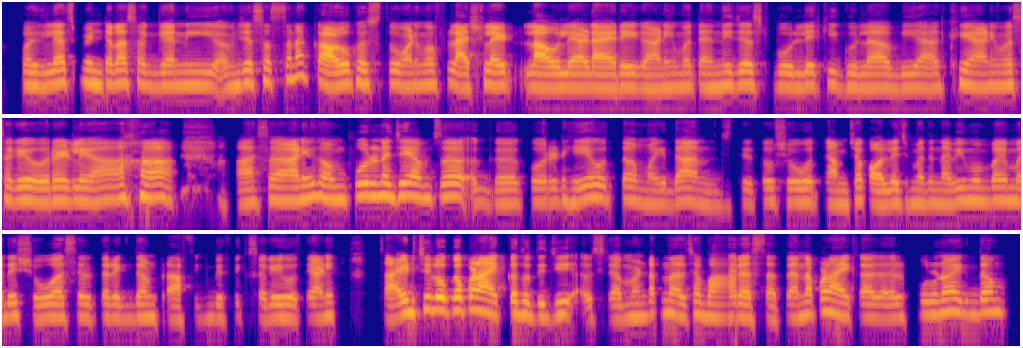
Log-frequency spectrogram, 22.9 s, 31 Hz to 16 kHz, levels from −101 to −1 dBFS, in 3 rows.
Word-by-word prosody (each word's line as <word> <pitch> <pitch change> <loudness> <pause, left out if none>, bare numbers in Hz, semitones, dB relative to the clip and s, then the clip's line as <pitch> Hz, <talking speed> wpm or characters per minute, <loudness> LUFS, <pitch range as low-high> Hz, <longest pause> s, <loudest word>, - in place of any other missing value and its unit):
पहिल्याच 165 +3 0
मिनिटाला 180 0 +3
सगळ्यांनी 160 -1 -1
अ, - - -2
म्हणजे 155 +6 -4
असं 180 +2 -4
असतं 190 +5 -8
ना, 260 - 0
काळोख 165 +4 +6
असतो 175 0 -5
आणि 160 0 -1
मग 165 +1 -4
फ्लॅशलाईट 160 +3 +4 0.2
लावल्या 150 0 +6
डायरेक्ट. 145 0 +3
आणि 140 +1 -1
मग 155 +1 -6
त्यांनी 150 +2 -4
जस्ट 170 0 -2
बोलले, 155 0 -3
की 165 +1 -10
गुलाबी 145 -1 -4
आँखें 150 +5 -4
आणि 150 +1 0
मग 160 +1 -6
सगळे 170 0 0
ओरडले 165 0 +2
आहां! 195 +4 +1 0.6
असं. 155 +3 -7
आणि 170 +3 +3
संपूर्ण 205 +3 0
जे 215 0 +3
आमचं 195 -6 -1
ग 145 0 -5
कोरडं 160 +1 -7
हे 155 +3 -4
होतं 180 -3 -5
मैदान 145 -1 -3
जिथे 130 +4 -16
तो 160 - -6
शो 155 0 -6
होता, 155 -2 -4
आमच्या 145 +4 -4
कॉलेजमध्ये, 145 +1 -3
नवी 145 +2 -5
मुंबईमध्ये 170 0 -3
शो 155 0 -6
असेल 160 0 -7
तर 165 - -2
एकदम 160 +1 -3
ट्रॅफिक-बिफिक 150 +3 -8
सगळे 160 +2 -3
होते. 155 0 -3
आणि 160 +3 +2 0.4
साईडचे 200 +10 +4
लोकंपण 235 0 +7
ऐकत 190 -2 +7
होती 165 -3 -3
जी 185 +2 -1
असं 145 +1 -6
म्हणतात 165 +4 -5
ना, 195 - -1
त्याच्या 175 +2 -2
बाहेर 165 +1 -1
असतात, 150 -2 -4
त्यांना 160 +3 +1
पण 220 - +2
ऐकायला 165 -5 +1
जाईल, 160 +1 -5
पूर्ण 185 +1 -4
एकदम 205 +1 -2
160 Hz, 185 wpm, -23 LUFS, 150-180 Hz, 0.6 s, लोकंपण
